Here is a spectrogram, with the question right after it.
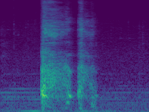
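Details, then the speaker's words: Adult who woke up very sick with a common cold and sore throat gives two quick, harsh cough bursts in a quiet room; cough due to common cold. "I got a really lovely cold just in time. Uh, I'm feeling better now. But if I sound a little grally or cough a lot,"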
